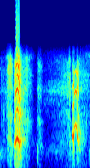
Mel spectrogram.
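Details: A female Greyhound in Michigan, vocalizing while being photographed: two short, bright, voice-like yelps with a rising-then-falling tone, less than a second apart, in a quiet room.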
